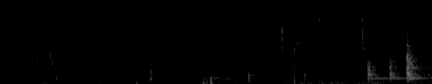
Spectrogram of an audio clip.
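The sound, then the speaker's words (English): Quiet sipping of bad whiskey from a glass: soft wet slurps, lip smacks and small swallowing clicks, growing a little louder toward the end, with no talking. “We're drinking some bad whiskey right now. Yeah. Tastes like... Let's take a sip and we'll each describe the flavor.”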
